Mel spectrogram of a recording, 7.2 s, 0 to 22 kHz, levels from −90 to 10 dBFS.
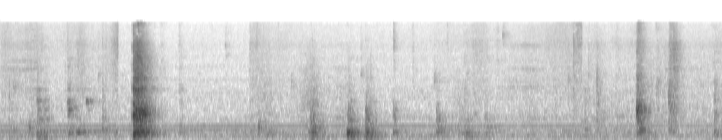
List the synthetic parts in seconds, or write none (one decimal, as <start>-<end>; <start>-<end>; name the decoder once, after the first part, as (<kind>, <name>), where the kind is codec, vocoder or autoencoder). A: none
